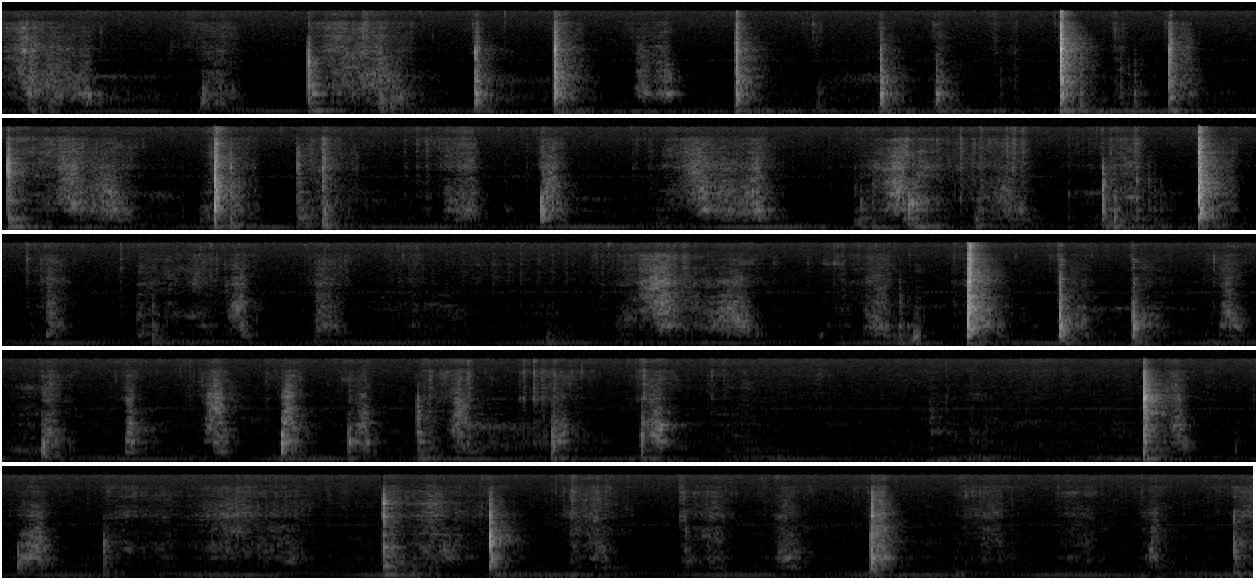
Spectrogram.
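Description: A wooden spoon stirring and scraping ground beef and rice in a nonstick skillet: irregular scrapes and soft knocks, with a few sharp taps against the pan.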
